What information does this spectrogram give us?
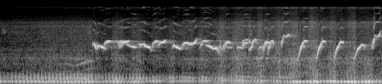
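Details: Green leafbird lure song intended to provoke a rival to sing: a fast run of twisting whistled notes that turns into sharp upward-flicked notes near the end, over a loud, low rumbling background.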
